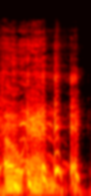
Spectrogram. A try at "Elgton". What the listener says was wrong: The G is silent. It's just Elton. It's just Elton. The G is silent.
